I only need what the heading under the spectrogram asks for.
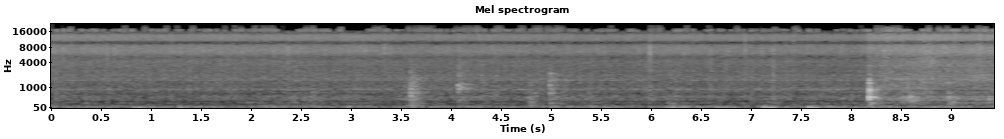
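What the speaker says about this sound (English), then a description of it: "I just want to stir that up until it becomes translucent." Freshly chopped onion sizzles steadily in a soup pot for chicken, kale and vegetable soup, with a constant bright frying hiss and a few scattered scrapes and clicks of stirring, one sharper knock near the end.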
